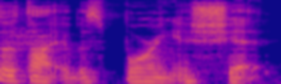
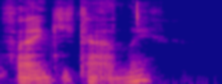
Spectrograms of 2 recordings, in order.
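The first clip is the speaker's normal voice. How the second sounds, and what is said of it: Put-on country accent. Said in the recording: “a country accent fella. ... Just like this.”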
